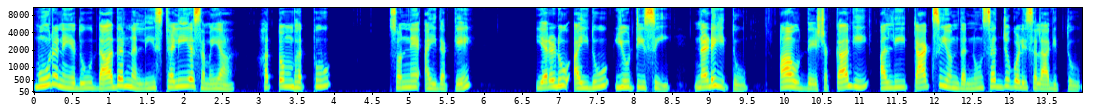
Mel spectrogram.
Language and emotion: Kannada, neutral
